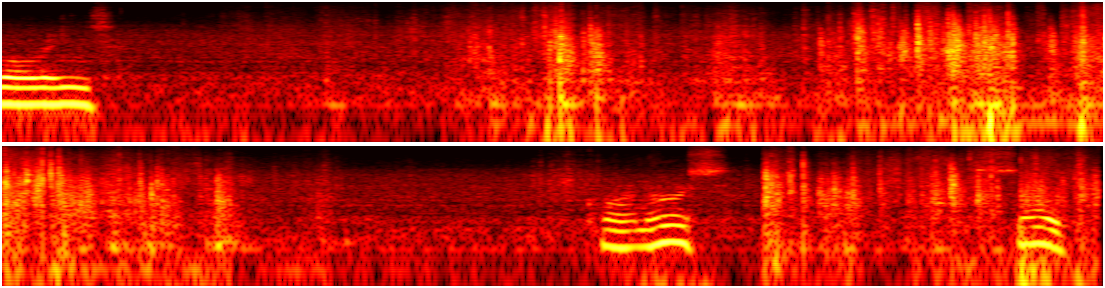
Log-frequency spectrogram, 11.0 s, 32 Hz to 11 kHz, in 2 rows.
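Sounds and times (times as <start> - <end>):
packaging crinkling: 1.1 - 7.5, 9.3 - 11.0.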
